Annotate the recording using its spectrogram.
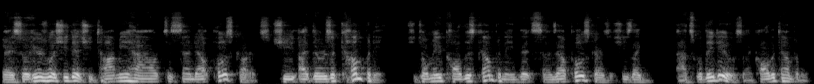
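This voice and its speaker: A man speaking on a group coaching call, telling an energetic motivational story and talking straight to his listeners. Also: medium pitch, fast talker, hardly any pauses, breathy edge, low-quality recording. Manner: energetic, chatty, addresses listeners directly.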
